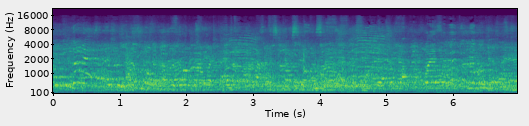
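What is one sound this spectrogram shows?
A crowd of men and women talk and pray loudly at once in an echoing room.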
